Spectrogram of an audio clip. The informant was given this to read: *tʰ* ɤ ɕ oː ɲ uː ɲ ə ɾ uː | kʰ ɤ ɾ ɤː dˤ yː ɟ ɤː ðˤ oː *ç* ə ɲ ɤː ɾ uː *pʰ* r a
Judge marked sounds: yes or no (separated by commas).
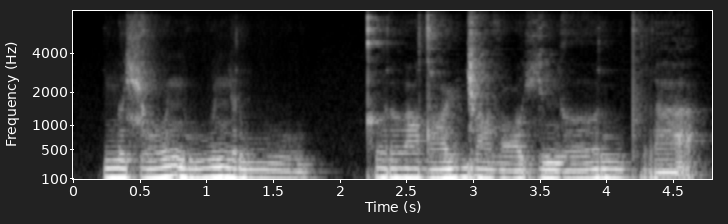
no, yes, yes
